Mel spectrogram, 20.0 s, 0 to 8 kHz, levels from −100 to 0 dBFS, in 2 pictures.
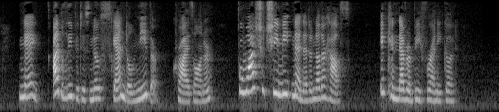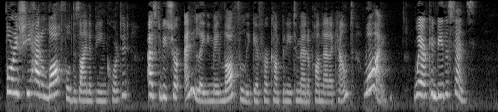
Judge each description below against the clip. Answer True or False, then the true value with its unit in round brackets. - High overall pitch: True (245 Hz)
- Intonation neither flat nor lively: False (8.0 semitones)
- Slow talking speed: False (175 wpm)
